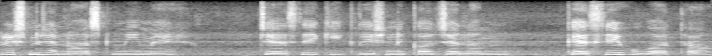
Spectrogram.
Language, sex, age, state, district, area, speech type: Hindi, male, 60+, Rajasthan, Jaipur, urban, spontaneous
